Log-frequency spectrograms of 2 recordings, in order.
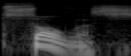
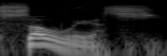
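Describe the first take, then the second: First: The word is said with two syllables. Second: The word is said with three syllables. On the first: The speaker calls it wrong. "not solus" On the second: The speaker calls it right. "turns out it's a soleus"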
